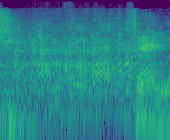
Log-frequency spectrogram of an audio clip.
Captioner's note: audience Laughing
